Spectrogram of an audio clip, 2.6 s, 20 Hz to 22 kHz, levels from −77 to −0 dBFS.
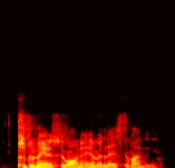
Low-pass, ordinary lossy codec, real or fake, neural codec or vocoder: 7.2 kHz; Opus, 16 kbps; fake; codec, 16 kHz, 2 kbps, FreqCodec, larger model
